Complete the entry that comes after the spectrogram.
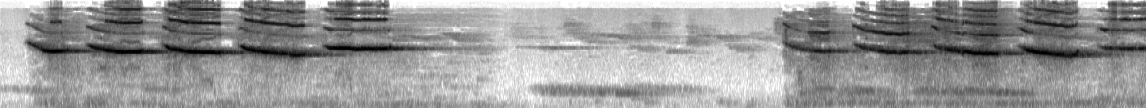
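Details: Flamboyan bird singing in an energetic, shrill nyiul style, used as a lure to stimulate other birds: loud whistled notes sliding downward, repeated in rapid bursts, then a pause of over a second before another burst.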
